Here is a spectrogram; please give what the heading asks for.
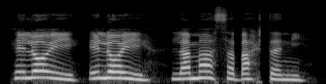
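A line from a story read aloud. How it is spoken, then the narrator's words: Loud cry. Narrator (French): Jésus s'écria d'une voix forte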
